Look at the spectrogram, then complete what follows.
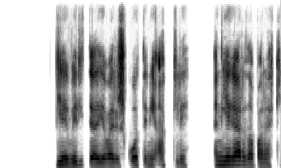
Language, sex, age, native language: Icelandic, female, 30-39, Icelandic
